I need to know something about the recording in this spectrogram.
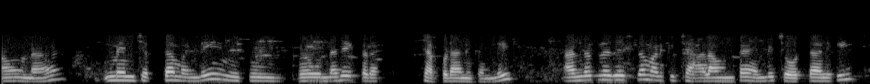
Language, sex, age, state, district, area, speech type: Telugu, male, 45-60, Andhra Pradesh, Krishna, urban, conversation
